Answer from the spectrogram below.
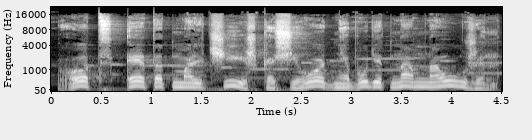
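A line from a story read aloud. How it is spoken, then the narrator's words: Plain. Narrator (Russian): сказал мистер Майка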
